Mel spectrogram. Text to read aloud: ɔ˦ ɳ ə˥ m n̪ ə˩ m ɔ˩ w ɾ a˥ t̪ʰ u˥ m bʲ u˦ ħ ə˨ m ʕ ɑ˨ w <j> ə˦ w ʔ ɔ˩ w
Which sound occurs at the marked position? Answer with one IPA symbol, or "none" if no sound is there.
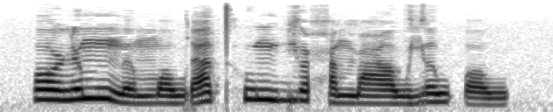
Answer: j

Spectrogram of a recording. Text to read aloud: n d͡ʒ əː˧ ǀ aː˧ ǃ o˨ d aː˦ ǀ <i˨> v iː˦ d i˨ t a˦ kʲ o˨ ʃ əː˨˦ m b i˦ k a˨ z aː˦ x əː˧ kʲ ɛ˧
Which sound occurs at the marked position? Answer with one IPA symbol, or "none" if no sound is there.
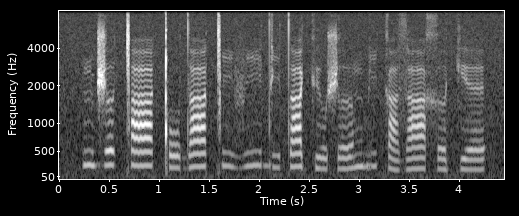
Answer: i˦˨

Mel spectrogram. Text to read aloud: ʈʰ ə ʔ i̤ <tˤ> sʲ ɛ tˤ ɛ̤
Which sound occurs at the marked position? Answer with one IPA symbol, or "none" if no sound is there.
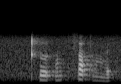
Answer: tˤ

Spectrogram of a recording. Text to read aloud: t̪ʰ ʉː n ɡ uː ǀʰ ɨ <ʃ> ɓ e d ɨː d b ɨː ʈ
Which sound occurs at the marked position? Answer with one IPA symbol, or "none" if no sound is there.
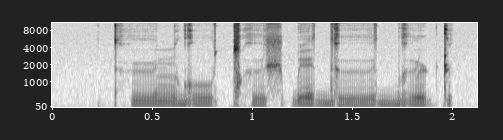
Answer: ʃ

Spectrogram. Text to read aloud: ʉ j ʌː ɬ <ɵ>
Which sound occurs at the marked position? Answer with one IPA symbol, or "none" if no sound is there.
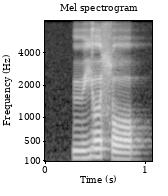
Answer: ɔ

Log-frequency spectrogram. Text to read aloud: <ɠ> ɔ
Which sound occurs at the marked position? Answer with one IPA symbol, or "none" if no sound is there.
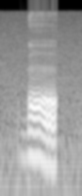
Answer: ɠ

